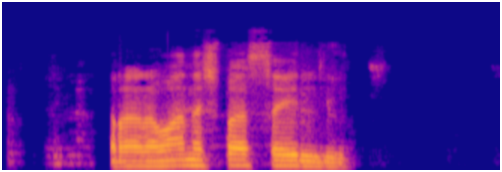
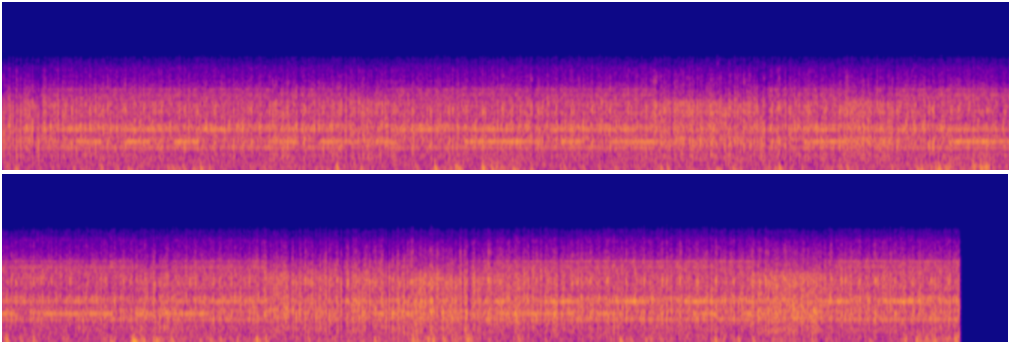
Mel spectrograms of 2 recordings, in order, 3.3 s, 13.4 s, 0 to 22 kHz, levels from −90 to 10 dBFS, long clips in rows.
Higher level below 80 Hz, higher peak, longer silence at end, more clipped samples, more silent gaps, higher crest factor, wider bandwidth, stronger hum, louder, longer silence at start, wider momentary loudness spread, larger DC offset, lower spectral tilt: second, -54 dBFS vs -34 dBFS; about the same, 0 dBFS vs -2 dBFS; first, 1 s vs 0.3 s; neither; neither; about the same, 16 dB vs 20 dB; first, 8.4 kHz vs 5.6 kHz; neither; first, -13 LUFS vs -20 LUFS; first, 0.35 s vs 0 s; first, 9 LU vs 4 LU; neither; second, -5.5 dB/octave vs -9 dB/octave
